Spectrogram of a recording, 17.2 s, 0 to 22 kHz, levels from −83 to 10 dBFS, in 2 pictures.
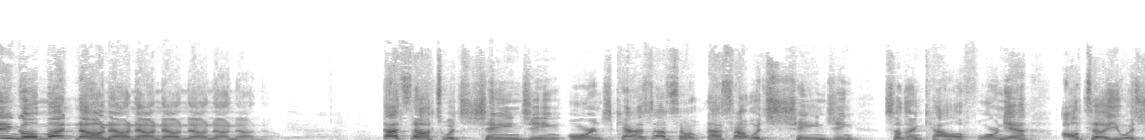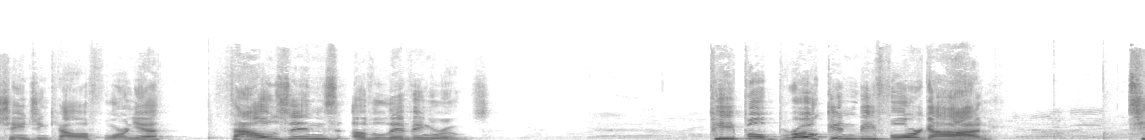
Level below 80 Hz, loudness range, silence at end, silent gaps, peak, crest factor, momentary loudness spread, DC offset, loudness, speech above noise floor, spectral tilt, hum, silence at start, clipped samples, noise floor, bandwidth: -82 dBFS; 5 LU; 0 s; none; -14 dBFS; 20 dB; 11 LU; under 0.1%; -32 LUFS; 42 dB; -2.5 dB/octave; none; 0 s; under 0.1%; -74 dBFS; 16 kHz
